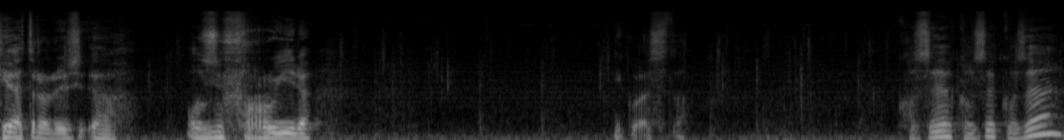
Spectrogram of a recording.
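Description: Footsteps scuff slowly across a hard floor.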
